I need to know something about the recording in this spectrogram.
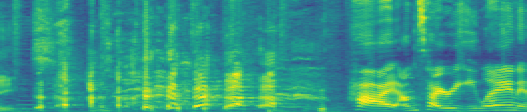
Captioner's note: all laughing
